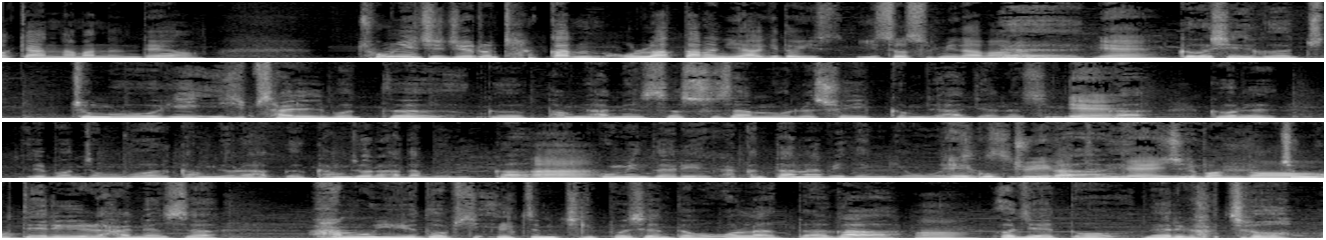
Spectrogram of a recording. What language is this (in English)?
Korean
